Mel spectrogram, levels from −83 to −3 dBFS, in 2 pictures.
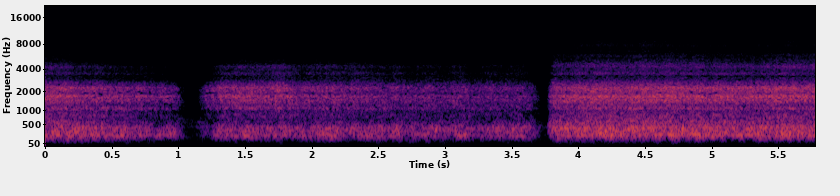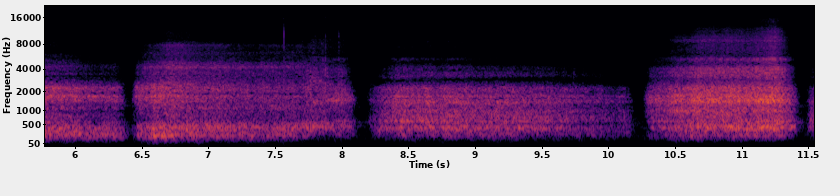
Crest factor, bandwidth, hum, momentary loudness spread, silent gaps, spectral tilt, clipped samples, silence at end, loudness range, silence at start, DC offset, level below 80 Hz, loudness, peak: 20 dB; 16 kHz; none; 16 LU; none; -3 dB/octave; under 0.1%; 0 s; 6 LU; 0 s; under 0.1%; under -90 dBFS; -39 LUFS; -20 dBFS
